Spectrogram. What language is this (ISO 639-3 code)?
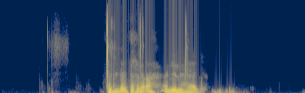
kab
